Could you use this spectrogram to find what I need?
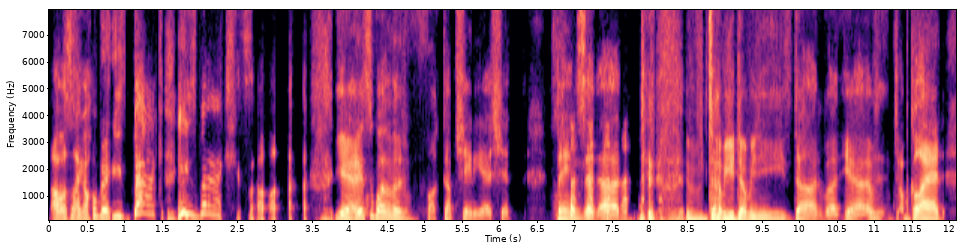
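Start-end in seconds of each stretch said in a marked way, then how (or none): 0.5-2.3 very high, excited yelling and cheering. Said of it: "I was yelling, I was cheering".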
